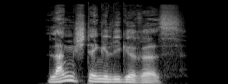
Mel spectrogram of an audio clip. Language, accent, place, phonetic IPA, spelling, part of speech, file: German, Germany, Berlin, [ˈlaŋˌʃtɛŋəlɪɡəʁəs], langstängeligeres, adjective, De-langstängeligeres.ogg
- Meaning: strong/mixed nominative/accusative neuter singular comparative degree of langstängelig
